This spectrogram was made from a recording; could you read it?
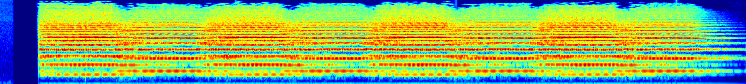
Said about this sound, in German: Und sobald du dich angegurtet hast, fährt der Sam zusammen mit dir los. Und mit dem Losfahren schaltet der Sam auch seine Sirene ein.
